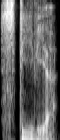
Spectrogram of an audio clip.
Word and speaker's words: Stevia: sound or a sound stress on the first syllable three syllables overall stress on the Ste Stevia it's easy Stevia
